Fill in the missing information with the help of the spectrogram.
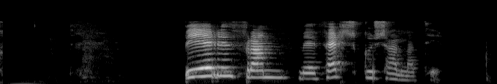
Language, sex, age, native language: Icelandic, female, 9, Icelandic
